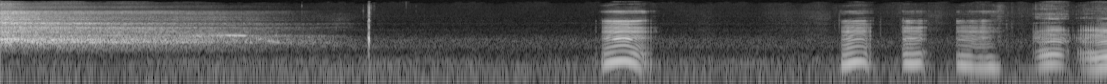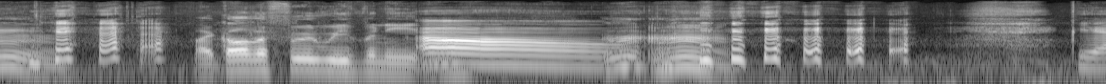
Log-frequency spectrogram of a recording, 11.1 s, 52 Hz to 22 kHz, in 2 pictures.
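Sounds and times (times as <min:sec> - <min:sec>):
deep exhale after holding breath: 0:00.0 - 0:01.8
speech: 0:03.0 - 0:03.4, 0:04.2 - 0:05.6, 0:06.5 - 0:09.7
laughter: 0:05.2 - 0:06.4, 0:08.6 - 0:10.1.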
